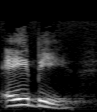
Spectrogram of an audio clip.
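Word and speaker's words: Ab (אב): The father word is the Hebrew word, which is an A-B, and you pronounce it like Ab, and that's where Abba, father, comes from, that we're all familiar with.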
